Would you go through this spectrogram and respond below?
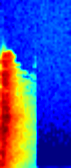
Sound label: snare tambourine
